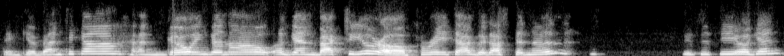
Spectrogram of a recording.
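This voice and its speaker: A woman from Romania hosting a live online panel chat, talking warmly with many fillers and restarts. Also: sits high, measured pace, highs cut off. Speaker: host.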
